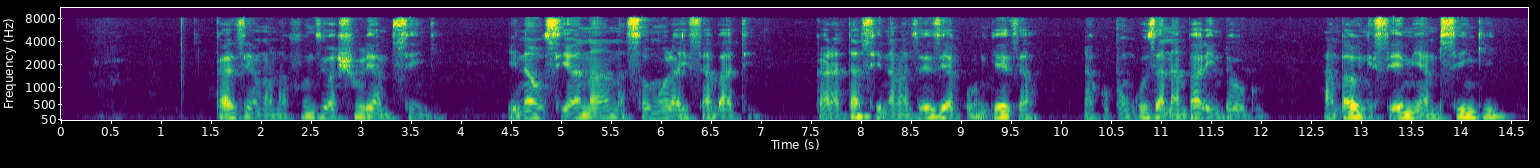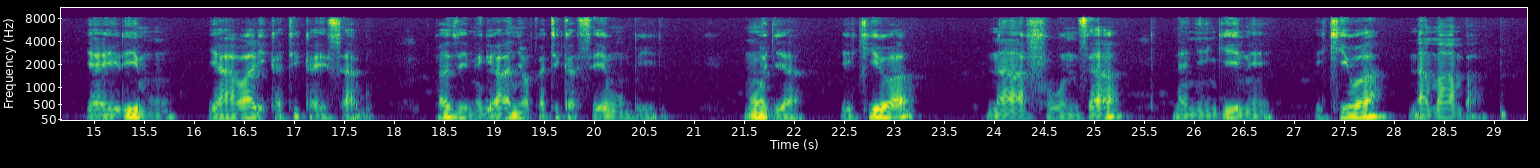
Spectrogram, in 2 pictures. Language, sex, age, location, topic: Swahili, male, 18-24, Dar es Salaam, education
